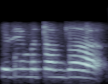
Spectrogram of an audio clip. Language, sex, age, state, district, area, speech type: Manipuri, female, 30-45, Manipur, Kangpokpi, urban, conversation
